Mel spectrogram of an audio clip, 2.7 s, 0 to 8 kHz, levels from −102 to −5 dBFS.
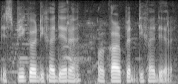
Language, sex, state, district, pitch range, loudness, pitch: Hindi, male, Arunachal Pradesh, Longding, 120-135 Hz, -18 LUFS, 125 Hz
